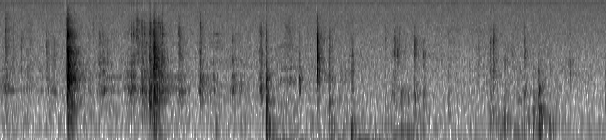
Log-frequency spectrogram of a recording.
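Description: Irregular clicks and light taps of clear plastic die-cutting plates and dies being handled and set down on a table, the loudest click about two thirds of a second in.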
